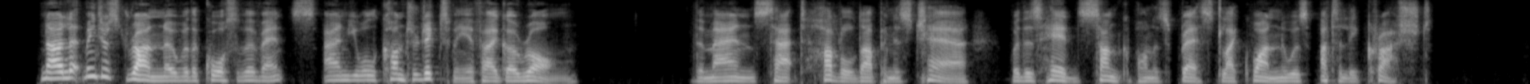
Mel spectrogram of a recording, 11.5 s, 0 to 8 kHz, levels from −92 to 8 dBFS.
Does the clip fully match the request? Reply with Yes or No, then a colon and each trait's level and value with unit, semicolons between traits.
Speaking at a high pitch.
No: low, 135 Hz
